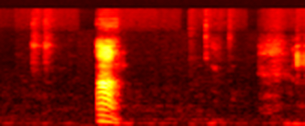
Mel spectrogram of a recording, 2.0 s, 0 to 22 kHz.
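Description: A man's short "ah" about 0.7 s in, with faint scattered clicks of someone working at a computer as he edits code.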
